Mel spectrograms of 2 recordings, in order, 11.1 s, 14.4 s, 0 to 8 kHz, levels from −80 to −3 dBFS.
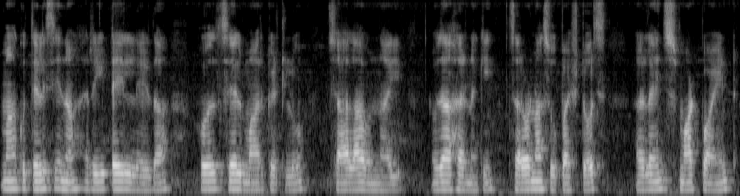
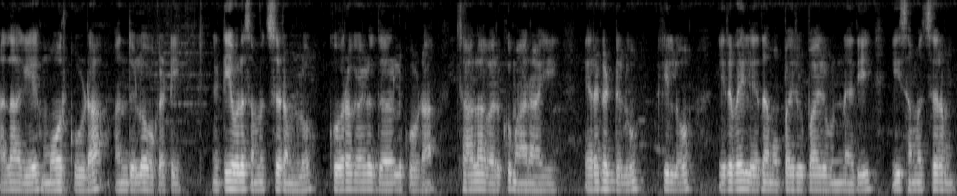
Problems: background sounds at intervals, background conversations at intervals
